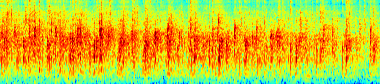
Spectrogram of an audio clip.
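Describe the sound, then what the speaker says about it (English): Crowd applause welcoming sitar player Anoushka Shankar as a guest at an interaction event, a dense, sustained wash of many hands clapping that holds steady and fairly loud throughout. "Please give her a big round of applause."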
